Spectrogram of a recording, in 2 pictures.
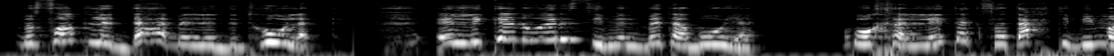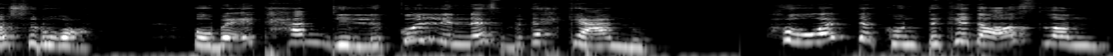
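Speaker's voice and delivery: high, loud pleading accusation; bitter reproach. Acted. Wife reminding husband her gold built him. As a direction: throw his past back at him.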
